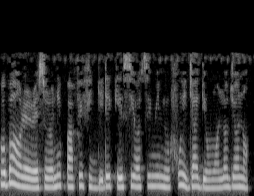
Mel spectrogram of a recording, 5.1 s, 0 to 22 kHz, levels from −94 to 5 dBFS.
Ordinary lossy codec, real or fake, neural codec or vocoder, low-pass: MP3, 32 kbps; fake; codec, 16 kHz, 8 kbps, FunCodec, trained on Chinese and English, 25 frames a second; 7.2 kHz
